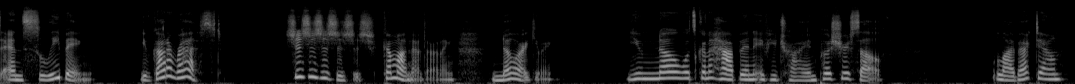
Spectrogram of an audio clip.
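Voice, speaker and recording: A woman's voice: on the high side, no room sound, studio quality. A woman playing a bossy, teasing villain who is secretly fond of her hero nemesis, in a dramatic ASMR roleplay. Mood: flustered, bossy. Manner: dramatic, teasing, mock-haughty, fussing.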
